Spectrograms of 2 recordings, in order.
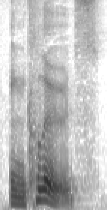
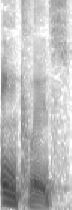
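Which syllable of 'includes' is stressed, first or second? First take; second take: second; first. First: The stress is on the second syllable. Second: The stress is on the first syllable. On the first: The speaker calls it right. "it is the second syllable here that is getting that" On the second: The speaker calls it wrong. "not includes"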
